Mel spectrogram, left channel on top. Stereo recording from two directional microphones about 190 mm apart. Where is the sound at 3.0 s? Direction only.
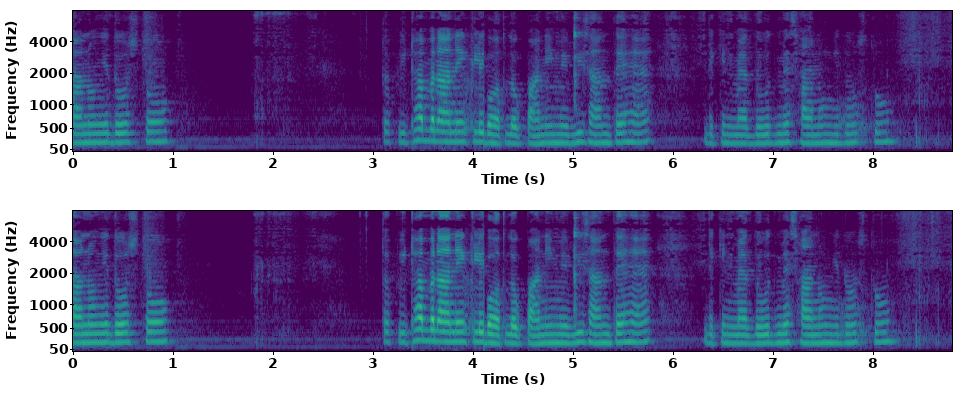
20° right (ahead or behind).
